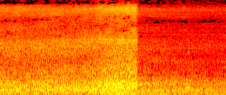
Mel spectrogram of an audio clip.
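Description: Steady rushing outdoor background noise that drops suddenly to a quieter hiss about two and a half seconds in.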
